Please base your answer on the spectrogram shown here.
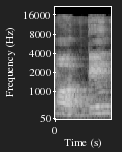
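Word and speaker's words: obtain: Friends, यहाँ पर मैं आपको एक्सेप्शन बता दूं कि दो ऐसे वर्ड्स हैं जहाँ पर ये रूल फॉलो नहीं होता, यानी वहाँ पर बी साइलेंट नहीं होता, वो है ऑब्टेन और ऑब्स्टक।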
